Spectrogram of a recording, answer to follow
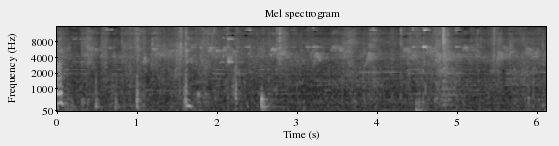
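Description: Excited dogs crowding close, giving short whines and yelps that fall in pitch, several in the first few seconds and then fainter.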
